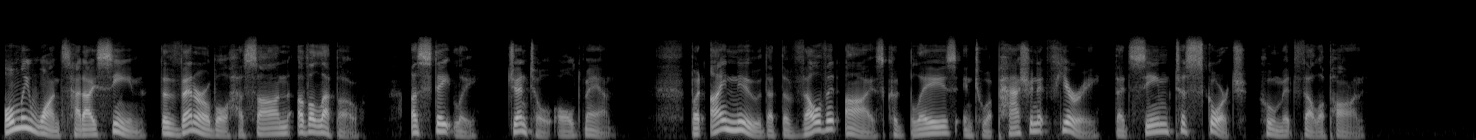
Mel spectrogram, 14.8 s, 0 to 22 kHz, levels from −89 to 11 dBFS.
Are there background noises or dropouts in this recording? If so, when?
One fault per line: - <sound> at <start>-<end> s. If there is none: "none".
none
